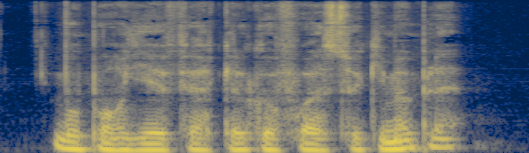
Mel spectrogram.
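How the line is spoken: Sincere sigh. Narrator (French): soupirai-je très sincèrement

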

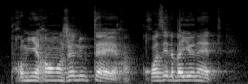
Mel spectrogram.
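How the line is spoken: General shouting. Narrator (French): cria le général

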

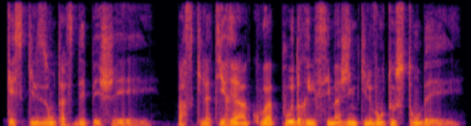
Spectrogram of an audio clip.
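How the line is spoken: Grumbling officer. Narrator (French): grommelait un sous-officier

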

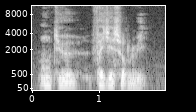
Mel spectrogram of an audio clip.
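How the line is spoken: Faint, exhausted voice. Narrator (French): par un suprême effort, il put trouver assez d'énergie pour lui dire, d'une voix éteinte

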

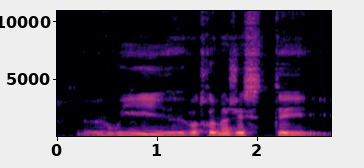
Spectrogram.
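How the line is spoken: Stammering woman. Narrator (French): fit la femme en balbutiant

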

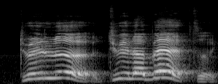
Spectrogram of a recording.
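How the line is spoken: Exclamation. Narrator (French): qu'elle s'écrie

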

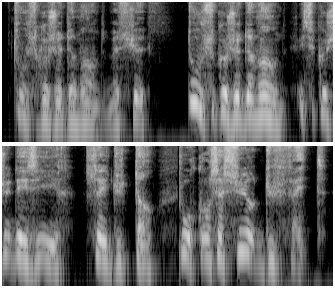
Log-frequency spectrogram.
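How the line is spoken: Trembling desperate cry. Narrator (French): cria le pauvre diable tout tremblant

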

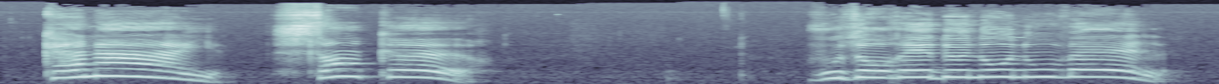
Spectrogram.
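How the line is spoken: Furious yell. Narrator (French): hurla Bush

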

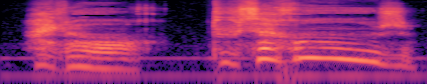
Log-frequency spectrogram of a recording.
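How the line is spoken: Relieved murmur. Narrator (French): murmura Muffat soulagé

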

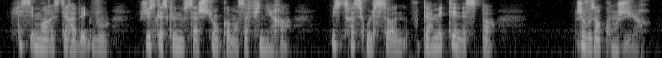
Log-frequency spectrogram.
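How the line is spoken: Pleading child's voice. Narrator (French): disait Mary, et la pauvre enfant répétait d'une voix suppliante

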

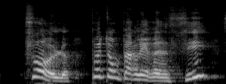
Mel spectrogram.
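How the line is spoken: Exclaimed. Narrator (French): s'exclama Esther

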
